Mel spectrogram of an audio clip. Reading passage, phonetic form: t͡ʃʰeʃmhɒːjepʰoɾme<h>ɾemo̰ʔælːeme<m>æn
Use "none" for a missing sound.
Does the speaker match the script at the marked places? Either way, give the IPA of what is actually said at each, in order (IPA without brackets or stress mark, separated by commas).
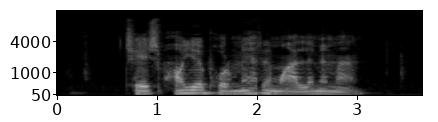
h, m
